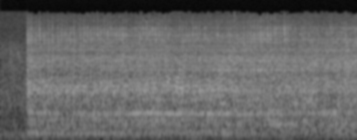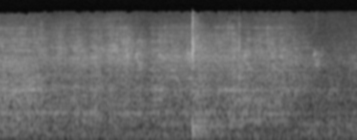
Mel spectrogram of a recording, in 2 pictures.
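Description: A motor running steadily with a droning hum that starts abruptly and eases off after about six seconds, and a single sharp crack about eight seconds in.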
